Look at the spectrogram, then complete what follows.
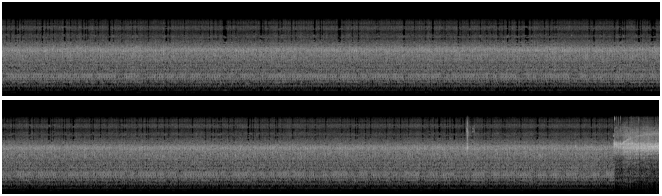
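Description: A steady, even mechanical noise, then about a second before the end an angle grinder switches on and spins up with a rising whine, louder than what came before.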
